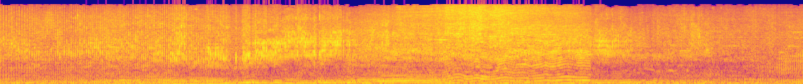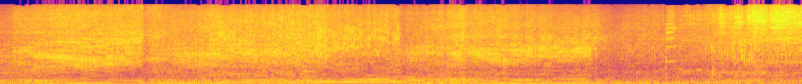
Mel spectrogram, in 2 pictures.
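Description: Motocross bikes racing past, engines revving up and falling back over and over as riders shift and throttle on and off, with several bikes going by.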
